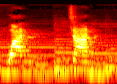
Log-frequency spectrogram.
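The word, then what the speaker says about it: วันจันทร์: Thai the time we will say Monday is one done one done one is a day okay it's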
